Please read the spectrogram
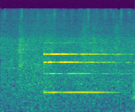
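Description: Shinkansen platform noise with a train running. A single clear electronic-sounding tone is held for about a second in the middle.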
